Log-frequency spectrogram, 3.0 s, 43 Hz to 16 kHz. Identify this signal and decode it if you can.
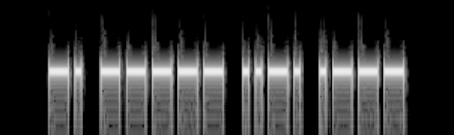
Morse code, heard as a keyed tone, about 37 wpm, 700 Hz. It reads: N0FJ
